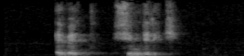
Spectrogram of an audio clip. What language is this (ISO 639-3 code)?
tur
